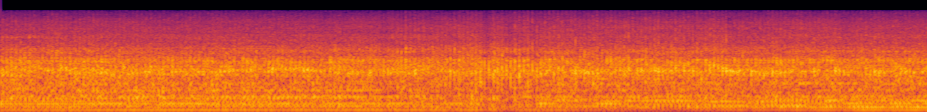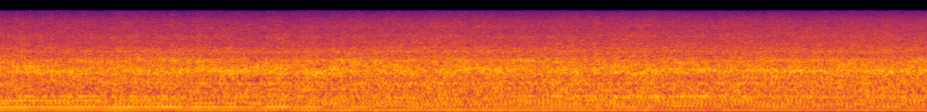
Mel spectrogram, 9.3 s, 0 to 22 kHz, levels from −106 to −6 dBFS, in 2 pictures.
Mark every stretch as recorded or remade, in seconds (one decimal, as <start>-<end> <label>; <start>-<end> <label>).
0.0-1.7 recorded; 1.7-2.7 remade; 2.7-9.3 recorded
